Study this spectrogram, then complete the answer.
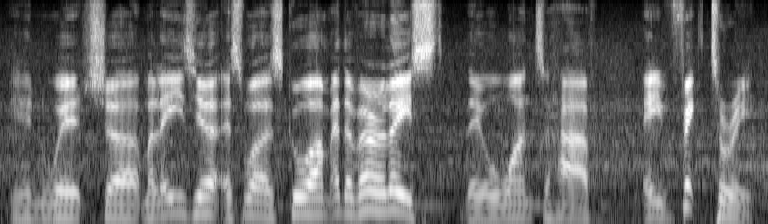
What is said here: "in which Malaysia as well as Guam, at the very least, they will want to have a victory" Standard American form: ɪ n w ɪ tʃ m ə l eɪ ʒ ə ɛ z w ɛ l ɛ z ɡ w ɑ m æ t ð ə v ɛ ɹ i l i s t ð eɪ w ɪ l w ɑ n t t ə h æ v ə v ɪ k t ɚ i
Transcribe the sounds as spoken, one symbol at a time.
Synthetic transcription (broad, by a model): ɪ n w ɪ tʃ m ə l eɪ z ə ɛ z w ɛ l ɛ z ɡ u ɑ m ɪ t ð ə v ɛ ɹ i l i s t ð eɪ w ɪ l w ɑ n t t ə h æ v ə v ɪ k t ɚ i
